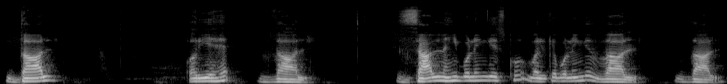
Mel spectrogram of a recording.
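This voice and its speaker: A man teaching how to read the Quran, saying each letter sound slowly and more than once, contrasting thin and heavy sounds, and checking in often. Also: a little high, lively intonation. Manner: patient, repeats each sound, keeps asking "okay?".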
